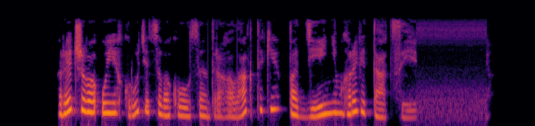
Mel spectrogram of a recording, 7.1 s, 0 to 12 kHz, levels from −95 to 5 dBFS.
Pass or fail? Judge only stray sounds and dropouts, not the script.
pass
